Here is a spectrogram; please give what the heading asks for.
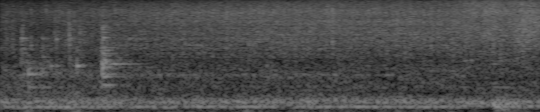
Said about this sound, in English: We're going to put them in our pan, saute them up till they're a little bit soft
